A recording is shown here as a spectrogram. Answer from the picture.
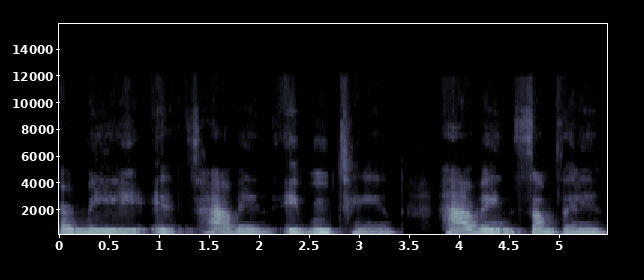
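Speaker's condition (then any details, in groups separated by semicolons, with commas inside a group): Amyotrophic lateral sclerosis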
